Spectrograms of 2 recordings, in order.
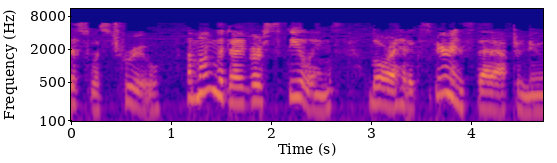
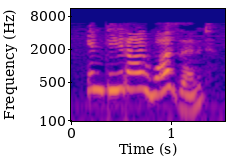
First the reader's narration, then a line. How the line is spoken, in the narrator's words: said Laura indignantly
